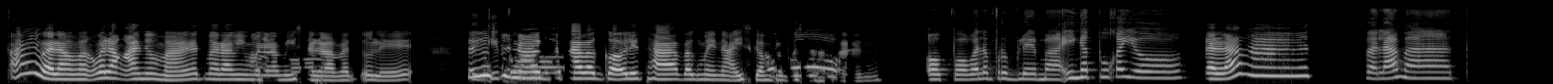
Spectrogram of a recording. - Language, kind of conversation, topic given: Filipino, unstructured, Ano ang mga pangarap mo sa hinaharap?
- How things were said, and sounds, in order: static; distorted speech; put-on voice: "Ay!"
